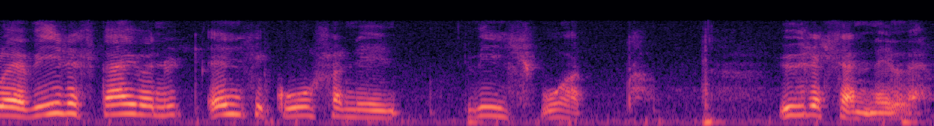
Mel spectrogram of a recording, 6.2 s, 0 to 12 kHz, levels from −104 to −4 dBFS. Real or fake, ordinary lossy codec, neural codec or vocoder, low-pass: real; AAC, 64 kbps; none; 7.2 kHz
